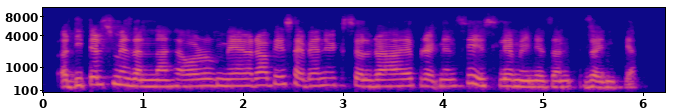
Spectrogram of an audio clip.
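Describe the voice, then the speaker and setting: A woman speaks in an unremarkable speaking voice, pitched fairly high. She hardly pauses at all. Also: fairly even intonation. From Assam, India. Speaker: yoga trainer. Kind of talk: self-introduction in webinar.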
